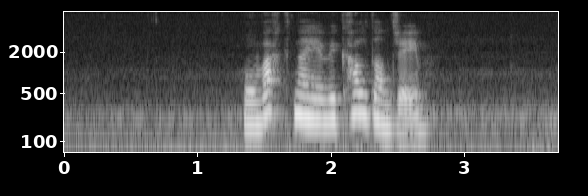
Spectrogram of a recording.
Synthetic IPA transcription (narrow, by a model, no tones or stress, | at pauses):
hunvahknajɛvikʰalt̪ant̪ɾḛ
